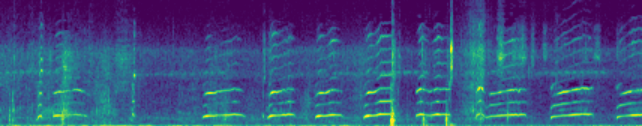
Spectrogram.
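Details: A lone monkey cries to call back a departed companion, repeating short clear whistled coos that rise then dip, roughly two per second, with a few sharp clicks and a faint low hum behind.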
